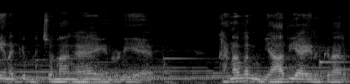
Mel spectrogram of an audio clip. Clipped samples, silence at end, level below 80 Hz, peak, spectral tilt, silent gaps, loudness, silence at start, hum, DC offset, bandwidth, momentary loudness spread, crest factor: under 0.1%; 0 s; -52 dBFS; -14 dBFS; -6.5 dB/octave; none; -31 LUFS; 0 s; none; under 0.1%; 12.5 kHz; 12 LU; 18 dB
